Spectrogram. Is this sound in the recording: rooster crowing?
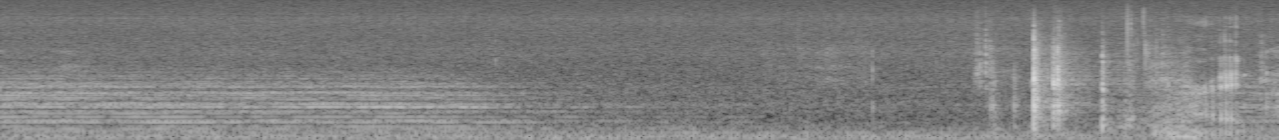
no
